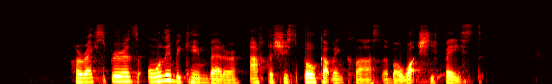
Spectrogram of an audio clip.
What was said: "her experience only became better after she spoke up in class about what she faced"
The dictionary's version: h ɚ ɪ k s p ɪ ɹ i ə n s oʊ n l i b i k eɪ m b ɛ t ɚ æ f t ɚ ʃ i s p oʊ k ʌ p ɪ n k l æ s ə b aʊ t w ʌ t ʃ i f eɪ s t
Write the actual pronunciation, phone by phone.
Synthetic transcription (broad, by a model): h ɚ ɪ k s p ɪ ɹ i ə n s oʊ n l i b i k eɪ m b ɛ t ɚ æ f t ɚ ʃ i s p oʊ k ʌ p ɪ n k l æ s ə b aʊ t w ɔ t ʃ i f eɪ s t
